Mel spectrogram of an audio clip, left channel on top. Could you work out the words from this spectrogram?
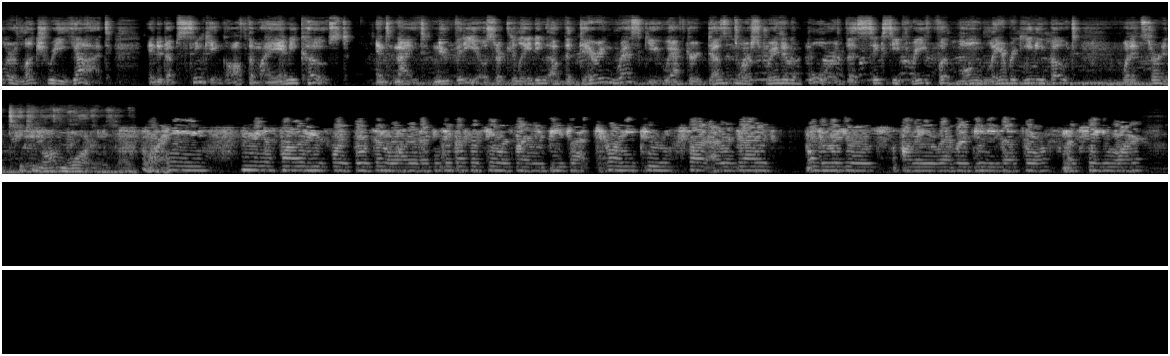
luxury yacht ended up sinking off the Miami coast. And tonight, new video circulating of the daring rescue after dozens were stranded aboard the 63-foot-long Lamborghini boat when it started taking on water. Any municipalities with boats in the water that can take us as soon as Miami Beach at 22 Star Island Drive. Individuals on a Lamborghini vessel that's taking water.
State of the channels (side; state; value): right; silent; 60 dB below the other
